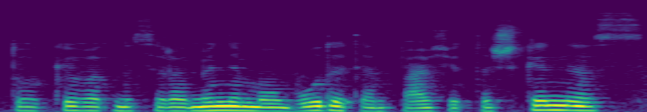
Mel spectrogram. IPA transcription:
toːˈkʲʊ ʋɐt nʊsʲɪrɐˈmʲɪnʲɪmoː ˈbuːdʊ ˈtʲɛn ˈpɑːʋʲiːzʲd͡ʒʲʊɪ tɐˈʃʲkʲɪnʲɪs

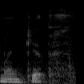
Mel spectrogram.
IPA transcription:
mɐŋʲˈkʲiɛtɐs

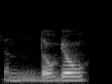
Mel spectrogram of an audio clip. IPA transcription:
tʲɛn dɐʊˈɡʲɛʊ

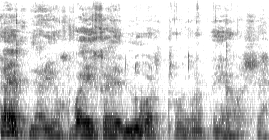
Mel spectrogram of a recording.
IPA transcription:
ˈɛɪk nʲɛ jʊk ˈʋɐɪkɐɪ ˈnuɔr tuː lˠɐˈbʲjɛʊsʲɛ

